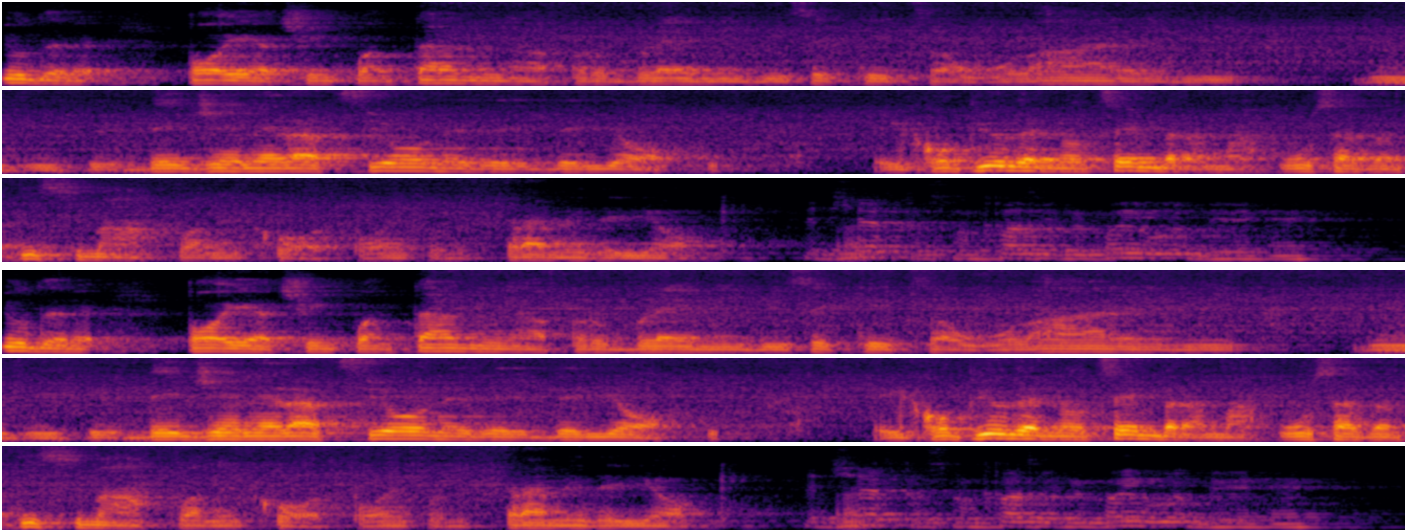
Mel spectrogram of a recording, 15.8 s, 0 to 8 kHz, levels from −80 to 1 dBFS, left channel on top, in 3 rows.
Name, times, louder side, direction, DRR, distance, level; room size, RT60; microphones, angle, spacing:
voice 1, 0.0-4.6 5.1-7.8 8.1-8.3 8.5-13.1, right 2 dB, 35° right, 4 dB, 0.3 m, -23 dB
sound 1, 1.6-12.4, right 3 dB, 65° right, 2.1 m, -45 dB
voice 2, 5.1-5.8 13.5-15.4, right 1 dB, 15° right, 0 dB, 1.2 m, -40 dB
17.5 x 6.3 x 2.9 m, 1.5 s
head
